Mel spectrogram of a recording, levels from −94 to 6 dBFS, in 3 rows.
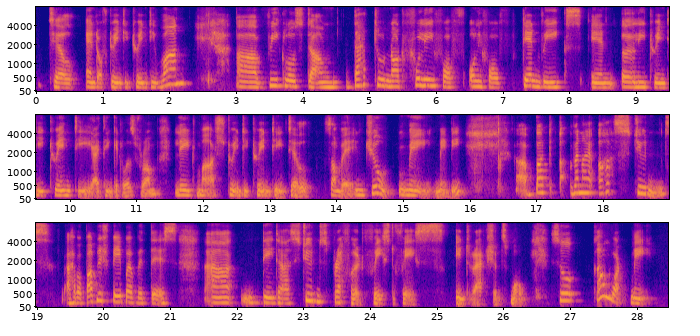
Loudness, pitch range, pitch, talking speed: -20 LUFS, 170-230 Hz, 185 Hz, 120 wpm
